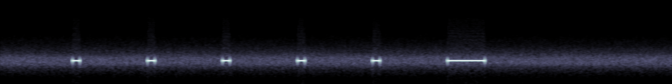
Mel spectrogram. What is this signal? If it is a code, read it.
Radio time signal (six pips, as the Greenwich Time Signal), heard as pips.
